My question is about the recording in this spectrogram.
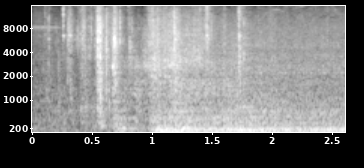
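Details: Buick (project car) hot restart after sitting about two months: brief crank, catches within about half a second and settles into a smooth, steady idle; normal hot start.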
